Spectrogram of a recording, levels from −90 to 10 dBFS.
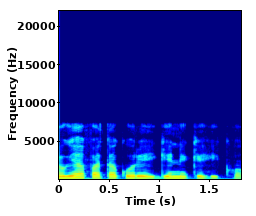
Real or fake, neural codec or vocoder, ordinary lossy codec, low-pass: real; none; none; 7.2 kHz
